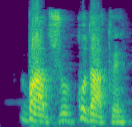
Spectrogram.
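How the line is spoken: Terrified shout. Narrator (Russian): в ужасе крикнул Джемс

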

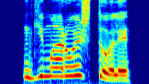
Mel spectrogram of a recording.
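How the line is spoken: Giggling. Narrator (Russian): хихикнула Мара

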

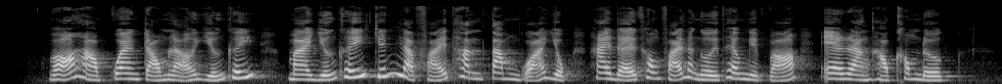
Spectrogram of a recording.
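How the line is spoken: Smiling reply. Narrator (Vietnamese): Lam Đại Khôi mỉm cười đáp

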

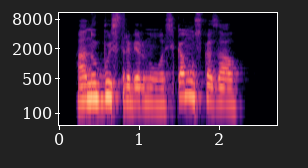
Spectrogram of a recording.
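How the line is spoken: Growl. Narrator (Russian): Рычал этот зверь

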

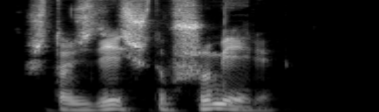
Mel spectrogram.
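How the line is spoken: Muffled but audible grumble. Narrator (Russian): Ворчал он приглушенно, но все же так, чтобы вы слышали в соседней комнате

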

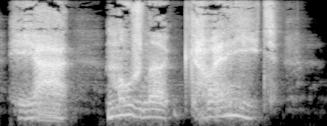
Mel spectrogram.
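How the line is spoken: Dragon's hiss. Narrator (Russian): Снова прошипел дракон

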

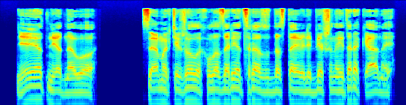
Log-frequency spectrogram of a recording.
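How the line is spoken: Chuckling. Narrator (Russian): хохотнул Черномор

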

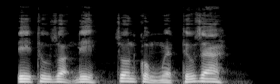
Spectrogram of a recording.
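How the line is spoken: Calm. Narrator (Vietnamese): Cung chủ lúc này đã bình tĩnh lại ... mà nói

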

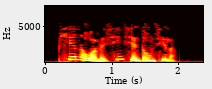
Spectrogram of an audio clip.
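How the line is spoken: Laughing. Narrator (Chinese): 宝钗笑道

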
